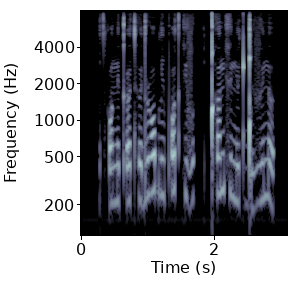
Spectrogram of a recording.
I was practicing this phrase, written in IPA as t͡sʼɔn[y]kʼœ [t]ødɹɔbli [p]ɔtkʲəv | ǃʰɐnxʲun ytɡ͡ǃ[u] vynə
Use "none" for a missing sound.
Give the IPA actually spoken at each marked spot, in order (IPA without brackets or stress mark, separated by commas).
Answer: ɪ, tʰ, pʼ, y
